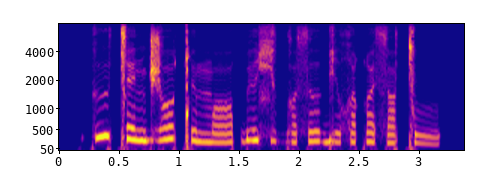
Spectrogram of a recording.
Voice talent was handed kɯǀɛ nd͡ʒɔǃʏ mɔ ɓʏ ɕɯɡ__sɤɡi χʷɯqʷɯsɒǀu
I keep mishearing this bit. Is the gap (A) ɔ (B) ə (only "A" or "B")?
A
